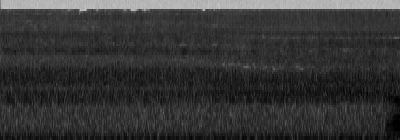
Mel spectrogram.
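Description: Steady low mechanical hum, like an engine idling, running evenly throughout.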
